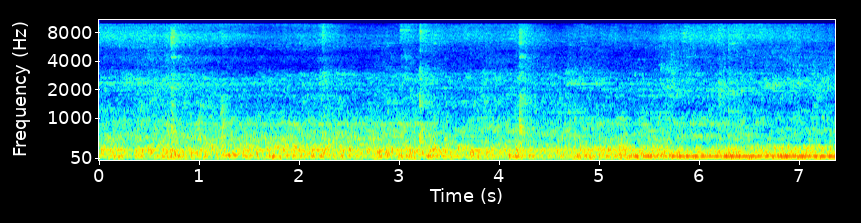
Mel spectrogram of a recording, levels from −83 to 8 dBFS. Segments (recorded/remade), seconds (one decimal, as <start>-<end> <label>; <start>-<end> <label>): 0.0-1.1 recorded; 1.1-2.1 remade; 2.1-2.7 recorded; 2.7-3.2 remade; 3.2-3.6 recorded; 3.6-4.3 remade; 4.3-7.4 recorded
